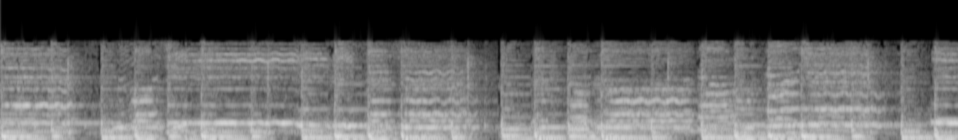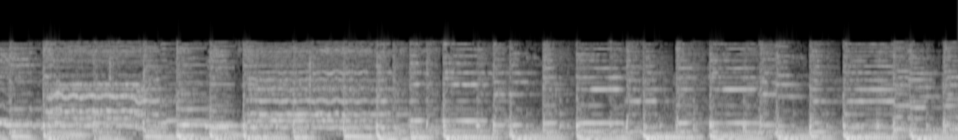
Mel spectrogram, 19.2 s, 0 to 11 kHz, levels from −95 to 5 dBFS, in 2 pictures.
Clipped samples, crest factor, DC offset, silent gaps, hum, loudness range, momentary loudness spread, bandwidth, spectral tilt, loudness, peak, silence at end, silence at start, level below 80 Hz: under 0.1%; 14 dB; under 0.1%; none; none; 1 LU; 4 LU; 4.1 kHz; -12 dB/octave; -18 LUFS; -2 dBFS; 0 s; 0 s; -20 dBFS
